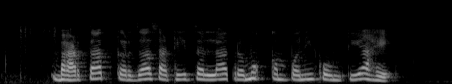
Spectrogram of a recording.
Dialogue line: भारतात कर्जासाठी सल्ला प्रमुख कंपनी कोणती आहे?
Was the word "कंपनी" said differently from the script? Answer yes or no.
no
